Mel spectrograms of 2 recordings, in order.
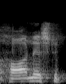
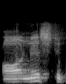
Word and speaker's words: honest: an honest person a harnessed person not correct here h is silent so we have to say an honest person even that you have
